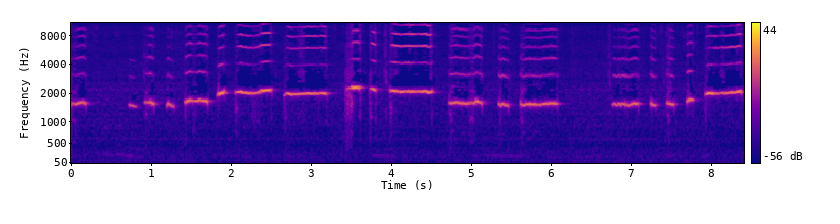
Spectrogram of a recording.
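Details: A cockatiel whistles a learned tune, possibly a horse-racing fanfare, in clear, pure notes, short phrases stepping between two pitches in a fanfare-like rhythm, with brief pauses between phrases.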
